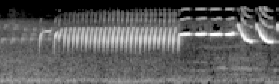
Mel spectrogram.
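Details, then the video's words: Canary song passage: a rapid high trill rolling for nearly two seconds, followed by sustained clear whistled notes and a couple of sharp downward sweeps. "All the canaries will sing a long | Canary singing birds sounds at its best"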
